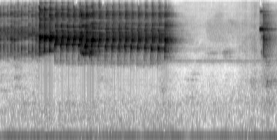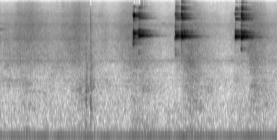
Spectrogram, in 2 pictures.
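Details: Lovebird kept in a mini aviary, responding in the morning to whistling, produces a rapid chattering run of shrill buzzy notes for nearly three seconds, then quieter pauses and three separate sharp high calls near the end.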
